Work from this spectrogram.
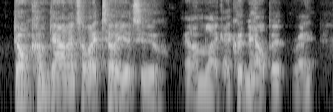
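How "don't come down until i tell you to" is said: imitated whisper. Retelling what was said to him during a match: imitating a whisper. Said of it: "he whispers to me".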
